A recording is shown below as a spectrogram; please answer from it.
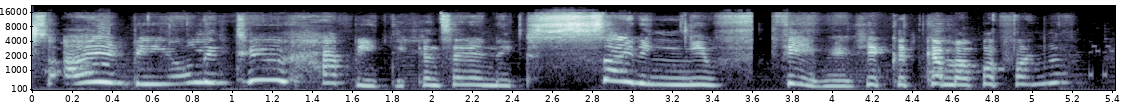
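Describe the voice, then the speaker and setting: A squeaky, put-on character voice from a woman, extremely high in pitch, with lively intonation and a fairly quick pace. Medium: fan dub. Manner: airy, affected, repeats catchphrases.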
